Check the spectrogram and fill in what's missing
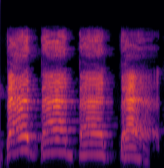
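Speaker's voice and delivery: mild mock of the Lorax's nagging. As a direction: parrot his nagging in scorn. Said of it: "yap, and say".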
